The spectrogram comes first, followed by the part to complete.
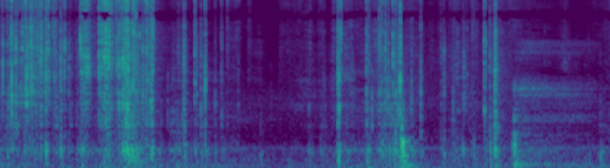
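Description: A foil trading-card pack wrapper being torn open and crinkled for about the first second and a half, then a few light clicks and rustles as the cards are handled.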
